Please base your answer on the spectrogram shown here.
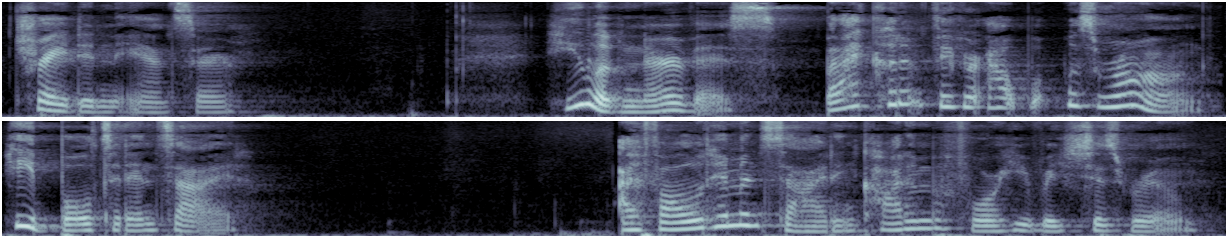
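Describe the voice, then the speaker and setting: A young woman host reading a children's book aloud with expressive, animated storytelling. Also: fairly low pitch, a little slow, pauses often.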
